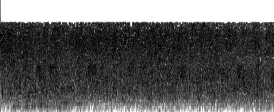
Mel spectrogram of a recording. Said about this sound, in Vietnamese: Kính mời mọi chúng ta hãy cho một tràng pháo tay.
